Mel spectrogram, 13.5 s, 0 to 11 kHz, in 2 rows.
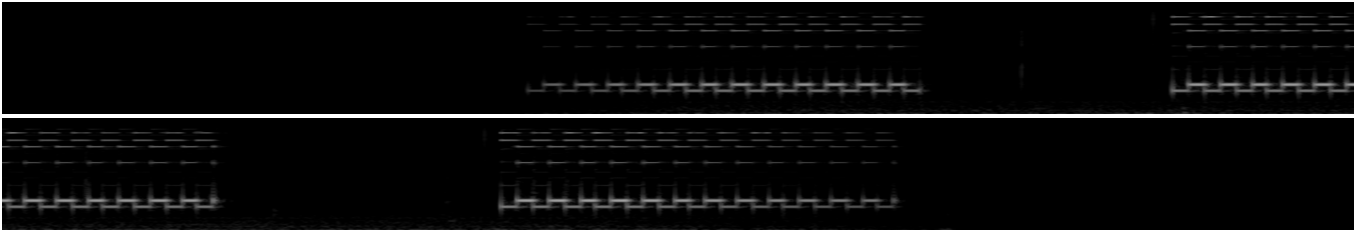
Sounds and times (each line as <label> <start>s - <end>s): Telephone ringing 2.6s - 4.7s
Telephone ringing 5.8s - 7.9s
Telephone ringing 9.2s - 11.3s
